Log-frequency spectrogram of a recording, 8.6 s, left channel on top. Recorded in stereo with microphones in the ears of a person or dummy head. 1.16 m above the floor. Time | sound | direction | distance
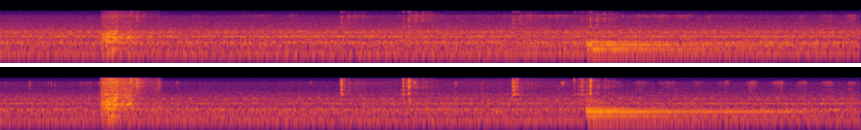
1.0 | a zipper | 60° right (ahead or behind) | 0.9 m
3.4 | scissors | 45° right (ahead or behind) | 1.3 m
5.9 | a piano | 70° right (ahead or behind) | 5 m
